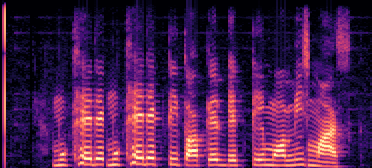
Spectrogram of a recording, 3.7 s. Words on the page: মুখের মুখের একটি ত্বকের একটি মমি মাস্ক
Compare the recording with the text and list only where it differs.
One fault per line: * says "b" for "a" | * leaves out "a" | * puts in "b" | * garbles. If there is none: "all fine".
all fine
